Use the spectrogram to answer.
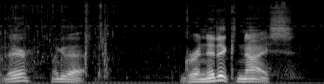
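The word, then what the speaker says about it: gneiss: look at that granitic nice that is what that is and it's pretty nice so but it's spelled g NE I SS so let's go in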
